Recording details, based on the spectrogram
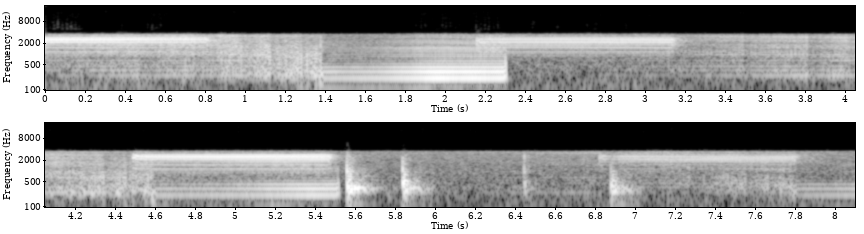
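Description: A harsh, raspy electric buzz comes in repeated bursts of a second or two, rough-edged rather than clean; the buzzer is misbehaving, cause unclear.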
